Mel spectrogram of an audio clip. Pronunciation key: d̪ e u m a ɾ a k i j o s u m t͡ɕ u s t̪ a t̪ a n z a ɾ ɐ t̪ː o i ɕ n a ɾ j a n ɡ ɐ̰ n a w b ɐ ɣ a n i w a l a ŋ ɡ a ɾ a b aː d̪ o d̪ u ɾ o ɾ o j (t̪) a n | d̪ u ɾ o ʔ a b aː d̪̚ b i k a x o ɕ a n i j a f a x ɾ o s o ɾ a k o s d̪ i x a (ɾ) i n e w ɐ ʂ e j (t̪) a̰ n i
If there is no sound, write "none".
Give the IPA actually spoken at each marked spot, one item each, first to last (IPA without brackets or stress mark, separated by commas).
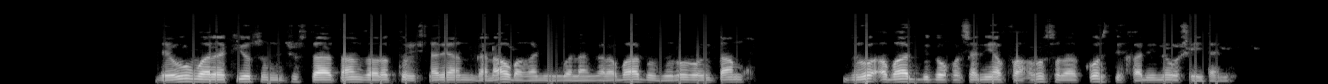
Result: t̪, l, t̪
